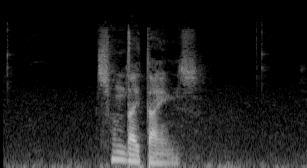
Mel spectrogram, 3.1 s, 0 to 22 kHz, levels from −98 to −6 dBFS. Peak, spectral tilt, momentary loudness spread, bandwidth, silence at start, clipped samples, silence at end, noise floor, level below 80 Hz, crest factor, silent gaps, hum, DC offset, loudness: -18 dBFS; -5.5 dB/octave; 18 LU; 13 kHz; 1 s; under 0.1%; 0.8 s; -64 dBFS; -56 dBFS; 22 dB; none; none; under 0.1%; -36 LUFS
